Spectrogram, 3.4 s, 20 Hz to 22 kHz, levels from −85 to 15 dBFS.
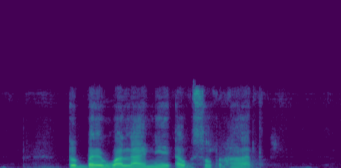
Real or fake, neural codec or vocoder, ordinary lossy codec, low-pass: fake; codec, 44.1 kHz, 1.7 kbps, Pupu-Codec; Opus, 32 kbps; 10.8 kHz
